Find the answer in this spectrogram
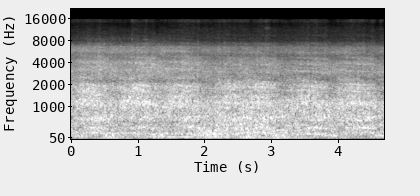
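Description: AGC regional train passing close by: a steady, loud rush of the train's running noise.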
